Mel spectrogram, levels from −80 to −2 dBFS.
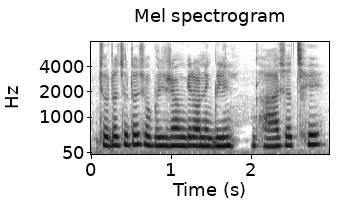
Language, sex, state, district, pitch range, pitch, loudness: Bengali, female, West Bengal, Alipurduar, 230-250 Hz, 235 Hz, -12 LUFS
